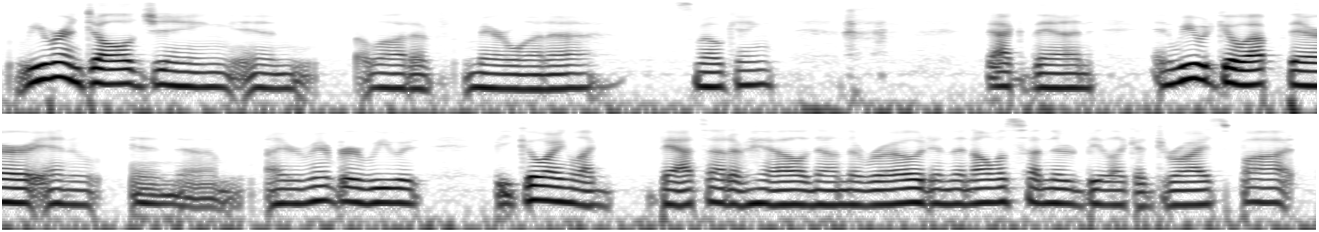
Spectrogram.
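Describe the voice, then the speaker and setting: A woman's voice: extremely low pitch, fairly even intonation, normal speed, darkish tone, clear, resonant tone. A woman in her seventies from California, telling rambling, chatty stories as a podcast guest and laughing often. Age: 70s. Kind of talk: casual interview storytelling.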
